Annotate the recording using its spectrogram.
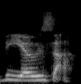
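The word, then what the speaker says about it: Veozah: the name of it it rhymes with yoza because I was making funny fun of it so if you're looking for it's called vioa vioa was like sounds like yaowa to me sounds like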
